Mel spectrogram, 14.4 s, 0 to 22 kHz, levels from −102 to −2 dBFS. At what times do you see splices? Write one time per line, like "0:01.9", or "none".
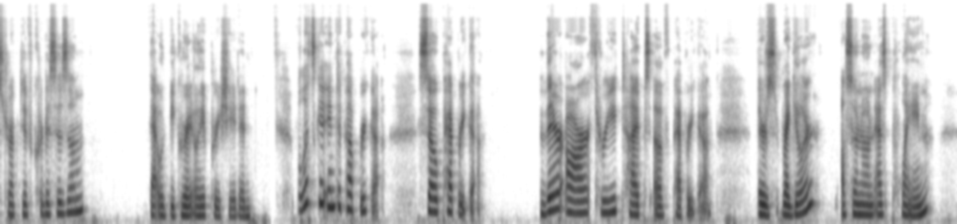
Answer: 0:08.8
